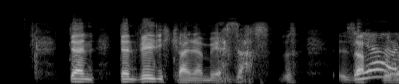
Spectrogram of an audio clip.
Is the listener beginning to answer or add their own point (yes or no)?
yes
